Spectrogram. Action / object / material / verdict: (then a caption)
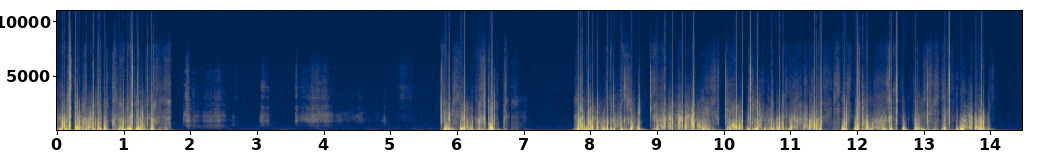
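scrape / plastic earphone inline remote and wooden pencil / plastic / none. A wooden pencil tip held in the hand scratches across the button area of a small white plastic inline mic/remote on a wired earphone cable, taped to a wooden table. Close, dense bursts of low, rumbling scratching and scraping come through the mic, with a quiet pause of faint, high ticks before the scratching resumes in repeated bursts.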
